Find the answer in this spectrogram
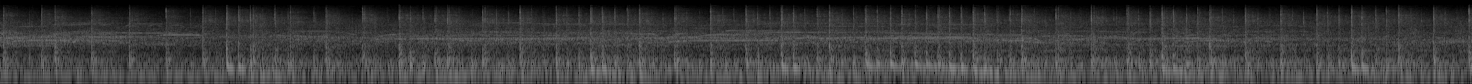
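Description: Live rock drum kit playing a fast, steady beat of bass drum, snare and cymbals, with sustained held notes over it, as the instrumental intro of a concert set.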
